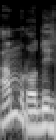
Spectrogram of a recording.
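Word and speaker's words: أمر: লাম জের লি মিন কুল্লি হামজা মিম জবর আম রদি রিন আমরিন এখানে যেহেতু ওয়াকফ হবে ওয়াকফের সময়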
